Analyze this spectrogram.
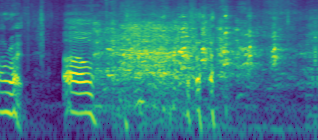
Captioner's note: audience laughing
